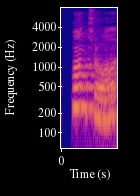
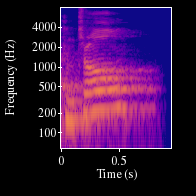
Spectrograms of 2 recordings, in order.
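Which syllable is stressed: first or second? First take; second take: first; second. First: The stress is on the first syllable. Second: The stress is on the second syllable. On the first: It is a noun. "Control is a noun" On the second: It is a verb. "where the syllable is put in the uh, second syllable, it is a verb"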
